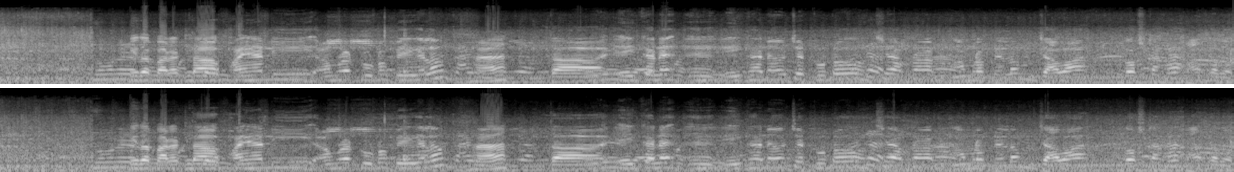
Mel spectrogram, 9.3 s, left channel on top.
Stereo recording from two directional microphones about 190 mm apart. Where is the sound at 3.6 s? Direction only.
40° right (ahead or behind).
